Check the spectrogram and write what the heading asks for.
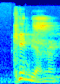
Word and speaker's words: Cillian: How to pronounce Cillian Murphy correctly? Killian. – Killian. Killian Murphy, non Cillian.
